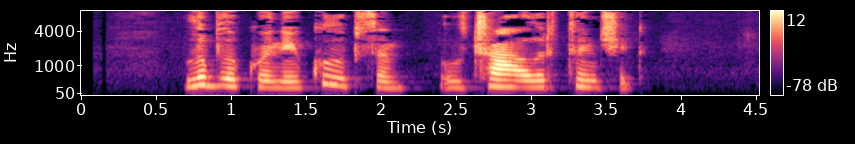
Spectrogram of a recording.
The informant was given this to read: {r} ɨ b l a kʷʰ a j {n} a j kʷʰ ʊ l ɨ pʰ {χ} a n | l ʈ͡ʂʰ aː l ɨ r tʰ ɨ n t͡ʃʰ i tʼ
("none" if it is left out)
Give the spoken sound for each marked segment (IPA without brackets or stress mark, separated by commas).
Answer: l, n, s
